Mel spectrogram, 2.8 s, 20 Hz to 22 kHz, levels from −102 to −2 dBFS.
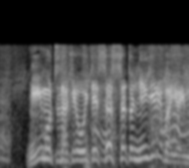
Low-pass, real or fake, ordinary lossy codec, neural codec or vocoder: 7.2 kHz; real; none; none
